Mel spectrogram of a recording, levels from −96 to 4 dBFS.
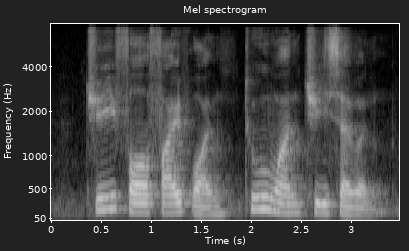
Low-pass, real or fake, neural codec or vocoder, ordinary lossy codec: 7.2 kHz; real; none; none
